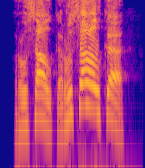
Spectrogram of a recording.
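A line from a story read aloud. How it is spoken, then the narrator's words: Sudden crowd yelling. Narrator (Russian): Вдруг завопили десятки голосов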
